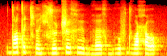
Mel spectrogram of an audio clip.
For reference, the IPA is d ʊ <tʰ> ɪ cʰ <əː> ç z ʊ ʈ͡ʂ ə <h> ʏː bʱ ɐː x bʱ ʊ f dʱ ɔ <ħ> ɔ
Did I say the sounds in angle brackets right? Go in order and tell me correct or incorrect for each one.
incorrect, correct, incorrect, correct

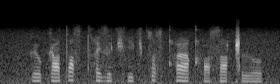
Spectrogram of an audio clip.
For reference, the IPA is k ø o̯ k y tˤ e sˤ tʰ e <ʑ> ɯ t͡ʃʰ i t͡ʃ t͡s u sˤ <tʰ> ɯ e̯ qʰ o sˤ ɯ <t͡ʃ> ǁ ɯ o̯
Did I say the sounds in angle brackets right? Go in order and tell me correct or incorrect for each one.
incorrect, incorrect, incorrect

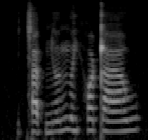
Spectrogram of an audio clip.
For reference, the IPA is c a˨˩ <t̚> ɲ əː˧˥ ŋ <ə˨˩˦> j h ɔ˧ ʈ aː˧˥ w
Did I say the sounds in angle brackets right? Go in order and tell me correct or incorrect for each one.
correct, correct

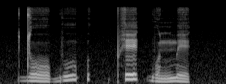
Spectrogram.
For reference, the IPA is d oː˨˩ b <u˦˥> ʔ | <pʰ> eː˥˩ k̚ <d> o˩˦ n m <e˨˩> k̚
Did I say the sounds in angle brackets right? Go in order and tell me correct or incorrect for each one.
correct, correct, incorrect, correct

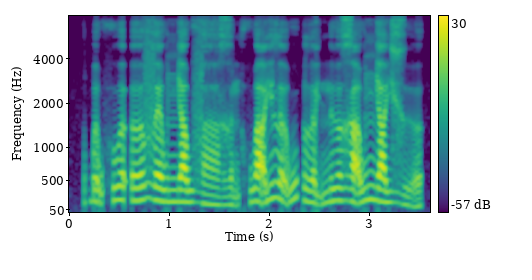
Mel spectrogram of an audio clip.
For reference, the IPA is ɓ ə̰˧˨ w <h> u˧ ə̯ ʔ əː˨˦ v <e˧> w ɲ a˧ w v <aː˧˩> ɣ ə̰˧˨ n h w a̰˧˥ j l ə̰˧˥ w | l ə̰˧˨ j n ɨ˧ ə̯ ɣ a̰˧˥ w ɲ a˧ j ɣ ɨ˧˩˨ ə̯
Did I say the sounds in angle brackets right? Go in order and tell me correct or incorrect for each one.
correct, incorrect, incorrect

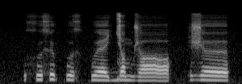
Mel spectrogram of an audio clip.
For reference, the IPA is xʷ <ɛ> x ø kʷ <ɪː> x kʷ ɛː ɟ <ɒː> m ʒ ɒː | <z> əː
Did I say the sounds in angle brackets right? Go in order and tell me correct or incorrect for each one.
correct, incorrect, incorrect, incorrect

